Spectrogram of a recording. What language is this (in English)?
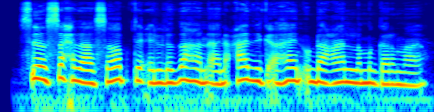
Somali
